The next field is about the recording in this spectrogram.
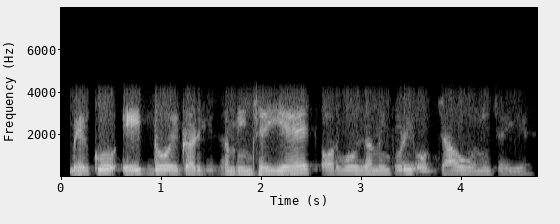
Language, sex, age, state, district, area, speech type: Hindi, male, 30-45, Madhya Pradesh, Jabalpur, urban, conversation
